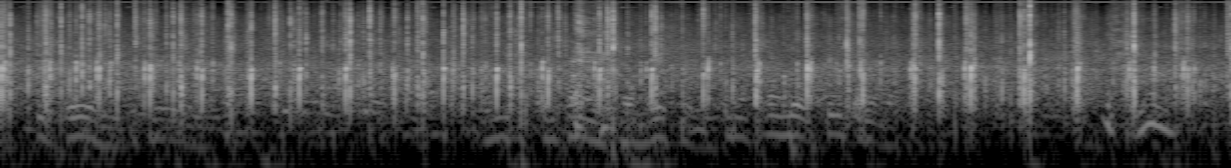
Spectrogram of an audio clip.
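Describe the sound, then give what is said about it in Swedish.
Steady audience applause for a trio, a singer and a choir as they receive flowers fills the whole stretch: dense, rapid clapping from many hands at a constant level, with faint voices murmuring underneath. “Du får gärna applådera hela tiden och få blommorna här.”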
